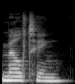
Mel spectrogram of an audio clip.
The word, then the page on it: melting: American English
